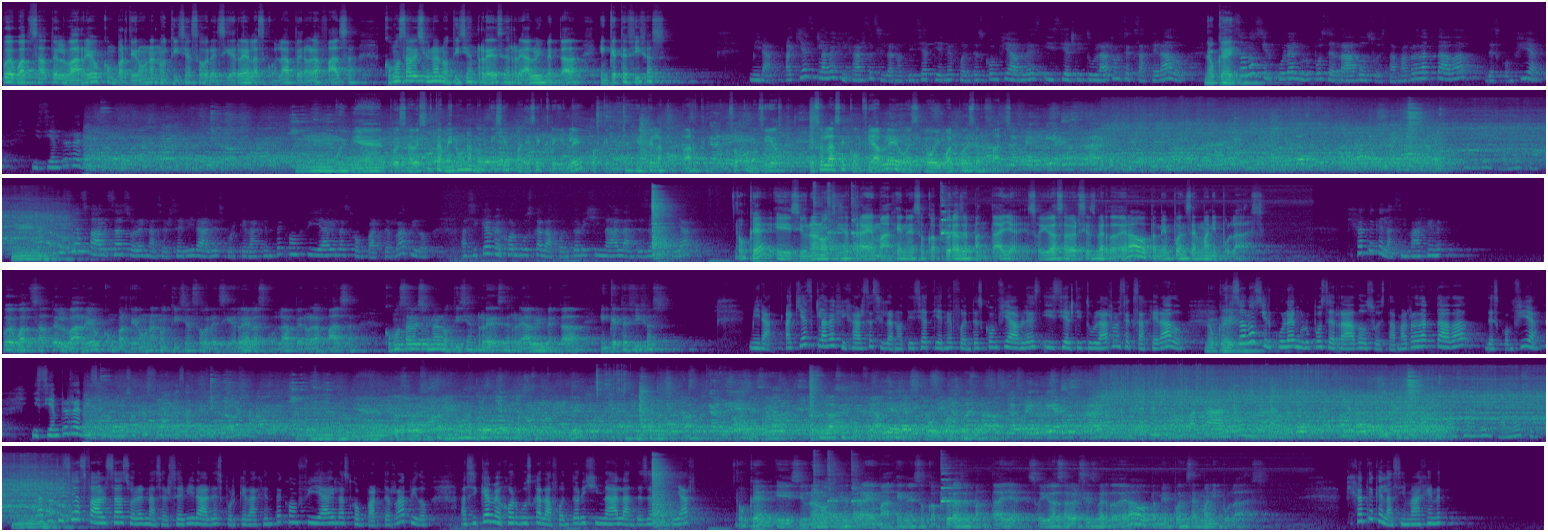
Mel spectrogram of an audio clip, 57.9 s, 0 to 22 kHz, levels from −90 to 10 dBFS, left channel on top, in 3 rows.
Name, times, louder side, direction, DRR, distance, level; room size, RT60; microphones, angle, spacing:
voice 1, 0.0-4.4 4.8-8.3 15.0-15.4 22.9-32.0 38.7-39.2 47.8-54.3, left 4 dB, 55° left, 10 dB, 0.4 m, -33 dB
voice 2, 8.9-22.5 33.0-47.2 55.4-56.6, right 8 dB, 80° right, 14 dB, 0.3 m, -41 dB
sound 1, 20.3-37.3, right 2 dB, 15° right, 0.6 m, -33 dB
sound 2, 32.9-39.6, right 5 dB, 55° right, 0.7 m, -38 dB
sound 3, 44.2-46.0 46.5-55.0, left 1 dB, 20° left, 0.8 m, -41 dB
9.3 x 4.1 x 2.7 m, 1.3 s
head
